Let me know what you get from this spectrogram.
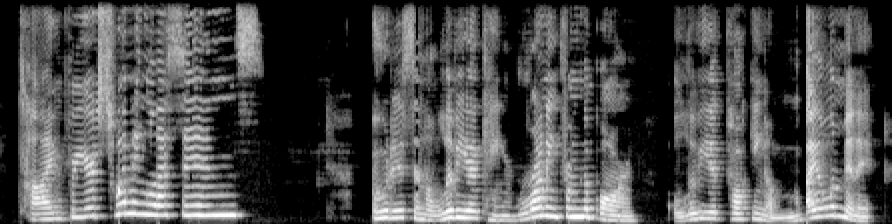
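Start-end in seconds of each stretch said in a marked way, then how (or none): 0.2-2.6 very high, carrying voice calling out. Summoning two others for their swimming lessons, called out. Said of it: "Oakley called out".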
